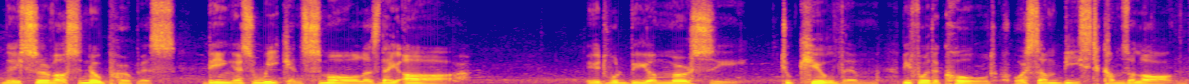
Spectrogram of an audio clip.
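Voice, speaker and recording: Very deep, imperious orc chieftain. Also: male voice, darkish tone, a little hiss or hum. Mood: imperious, cruel amusement. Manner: imperious, deliberate, disdainful. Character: older male orc chieftain, cruel, imperious, coldly amused. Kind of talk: ASMR roleplay.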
